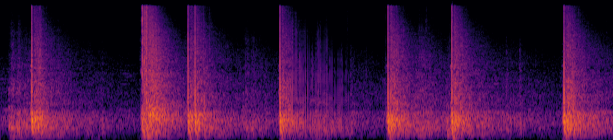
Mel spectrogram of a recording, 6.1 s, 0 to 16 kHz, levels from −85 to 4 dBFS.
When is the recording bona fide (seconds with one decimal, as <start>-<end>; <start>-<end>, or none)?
0.0-2.9; 3.5-6.1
